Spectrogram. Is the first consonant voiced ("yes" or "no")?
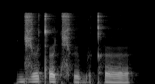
yes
